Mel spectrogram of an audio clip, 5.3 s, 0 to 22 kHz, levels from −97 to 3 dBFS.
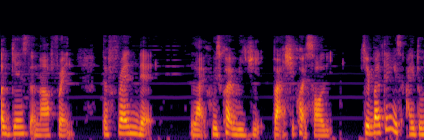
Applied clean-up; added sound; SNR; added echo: classical method spectral subtraction.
